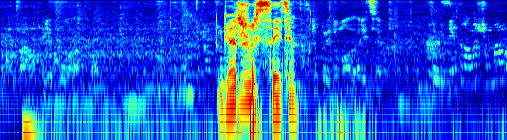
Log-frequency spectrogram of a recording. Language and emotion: Russian, positive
